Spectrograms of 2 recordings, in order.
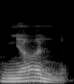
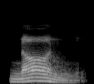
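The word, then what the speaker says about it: nāñña: Again, not nyanya. Should be nanya. Okay? Not nyanya. Nanya.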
